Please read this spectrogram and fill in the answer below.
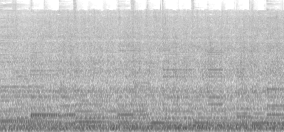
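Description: Combine harvester running steadily as it cuts a dry soybean crop, with background music laid over it.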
